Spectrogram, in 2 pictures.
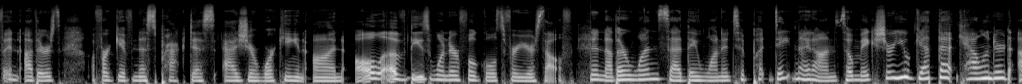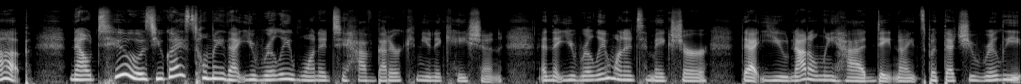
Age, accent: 20-39, American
